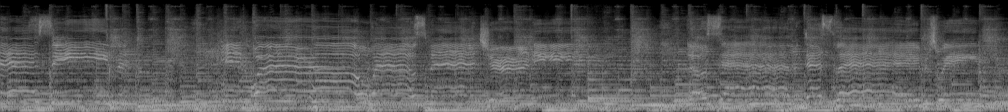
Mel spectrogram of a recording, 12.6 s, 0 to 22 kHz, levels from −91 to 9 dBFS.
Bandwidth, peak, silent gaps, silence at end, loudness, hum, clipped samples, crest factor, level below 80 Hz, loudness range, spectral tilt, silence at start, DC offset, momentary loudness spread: 19.5 kHz; -14 dBFS; none; 0 s; -25 LUFS; none; under 0.1%; 12 dB; -38 dBFS; 1 LU; -4 dB/octave; 0 s; under 0.1%; 3 LU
